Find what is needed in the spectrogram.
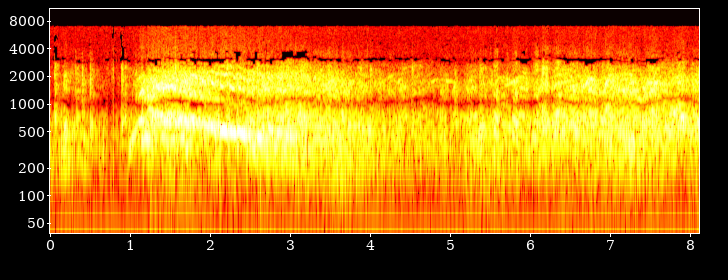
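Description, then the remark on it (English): Men's voices imitate horse whinnies, a loud, wavering descending cry near the start followed by several more overlapping neighing calls and chatter, sustained throughout. “You look almost like horses, boys.”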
